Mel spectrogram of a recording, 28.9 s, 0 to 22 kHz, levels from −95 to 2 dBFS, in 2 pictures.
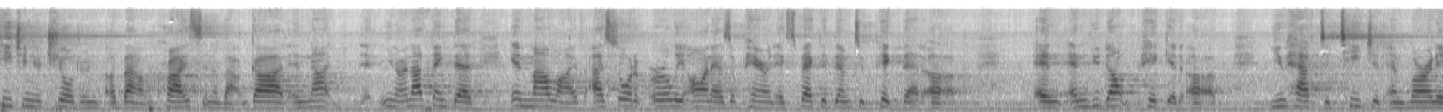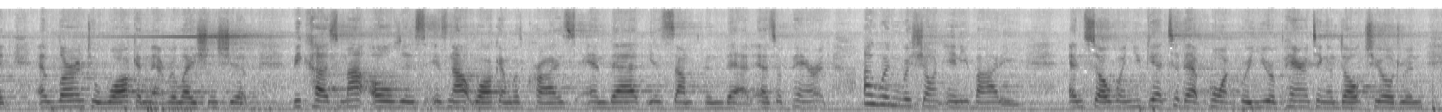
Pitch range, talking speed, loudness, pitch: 185-210 Hz, 185 wpm, -31 LUFS, 195 Hz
